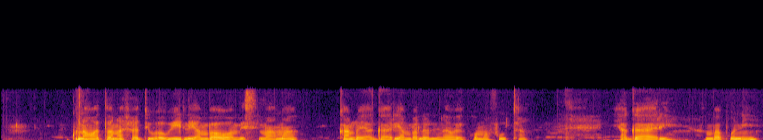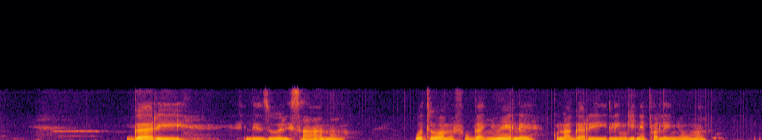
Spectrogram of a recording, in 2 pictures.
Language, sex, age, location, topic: Swahili, female, 18-24, Kisumu, finance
